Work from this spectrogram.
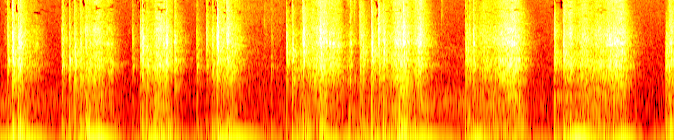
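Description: Long nails and fingertips scratch and tap the inner panel of a flattened brown corrugated cardboard box. Bright, papery scratching comes in repeated rising-and-fading bursts, with light taps mixed in and a steady low hum underneath.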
